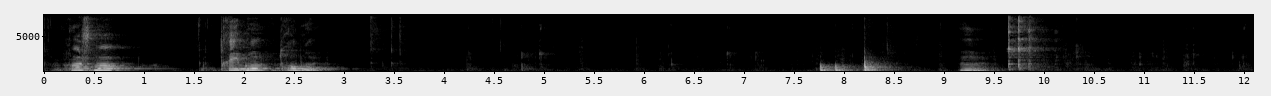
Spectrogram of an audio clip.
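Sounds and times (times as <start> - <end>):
person chewing: 3.1 - 12.0
faint crunches and mouth clicks: 3.3 - 12.0.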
